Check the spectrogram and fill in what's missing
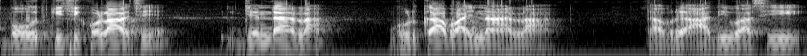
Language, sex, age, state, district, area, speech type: Odia, male, 30-45, Odisha, Bargarh, urban, spontaneous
